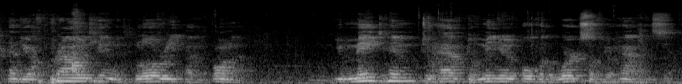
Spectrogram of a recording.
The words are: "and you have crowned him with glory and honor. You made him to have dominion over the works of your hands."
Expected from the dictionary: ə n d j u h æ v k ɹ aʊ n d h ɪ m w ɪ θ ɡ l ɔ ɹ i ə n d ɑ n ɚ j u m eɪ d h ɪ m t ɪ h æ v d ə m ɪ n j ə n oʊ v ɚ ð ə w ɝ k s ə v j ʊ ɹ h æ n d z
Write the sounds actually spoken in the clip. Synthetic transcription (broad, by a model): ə n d j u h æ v k ɹ aʊ n d h ɪ m w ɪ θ ɡ l ɔ ɹ i ə n d ɑ n ɚ j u m eɪ d h ɪ m t ɪ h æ v d ə m ɪ n j ə n oʊ v ɚ ð ə w ɝ k s ə v j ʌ ɹ h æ n d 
